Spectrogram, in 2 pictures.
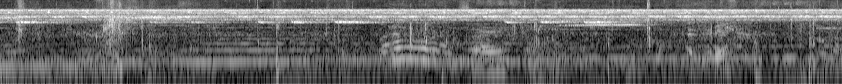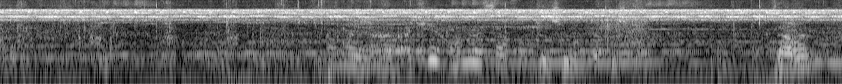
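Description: Steady, high-pitched chorus of rainforest insects chirring without a break, with faint voices underneath.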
